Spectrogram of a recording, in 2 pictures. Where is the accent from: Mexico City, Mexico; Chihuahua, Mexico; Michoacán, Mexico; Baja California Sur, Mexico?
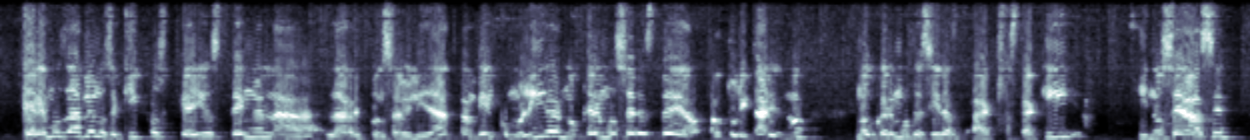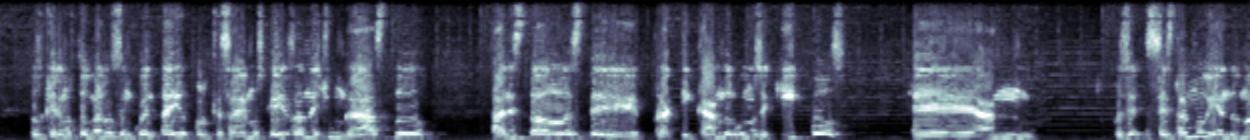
Baja California Sur, Mexico; Guerrero Negro; now in La Paz, Mexico; yo soy de Guerrero Negro, es una zona, pues es la frontera con Baja California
